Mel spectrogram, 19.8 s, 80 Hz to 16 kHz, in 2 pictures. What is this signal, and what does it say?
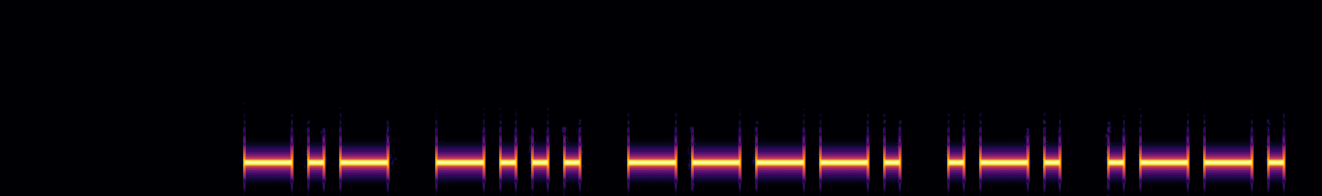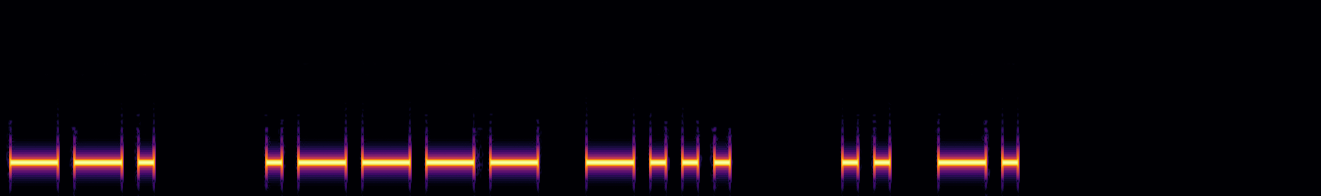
Morse code, heard as a keyed tone, about 10 wpm, 700 Hz. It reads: KB9RPG 1B IN
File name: LARK-FD-2022-Log-in-CW-10wpm-700-Hz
